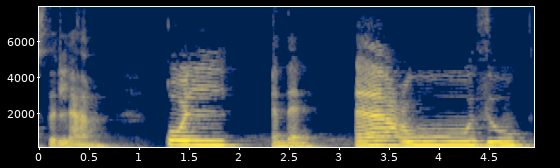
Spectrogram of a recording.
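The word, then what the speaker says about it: أعوذ: 2 counts for the waw because it's harf mad and it's a. A'udhu. Get your tongue, the tip of the tongue outside, touch the edge of the upper 2 teeth to pronounce the letter dhal. Otherwise, it's going to be pronounced za. A'udhu, and this is not correct.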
